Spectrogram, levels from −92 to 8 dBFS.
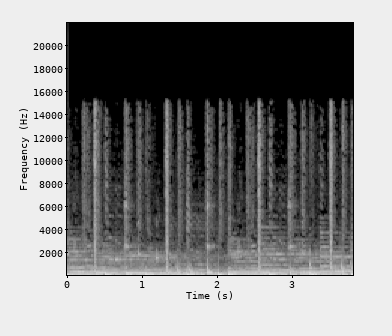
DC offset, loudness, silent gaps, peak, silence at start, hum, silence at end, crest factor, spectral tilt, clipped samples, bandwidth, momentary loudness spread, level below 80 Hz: under 0.1%; -14 LUFS; none; 0 dBFS; 0 s; none; 0 s; 10 dB; -6 dB/octave; under 0.1%; 15.5 kHz; 2 LU; -14 dBFS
